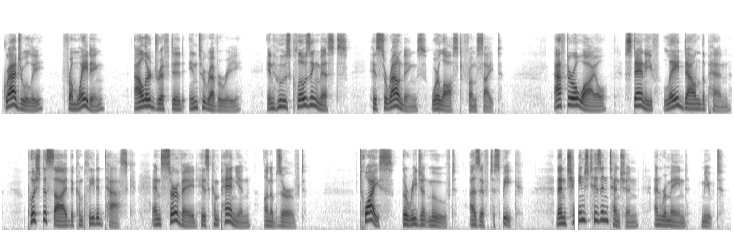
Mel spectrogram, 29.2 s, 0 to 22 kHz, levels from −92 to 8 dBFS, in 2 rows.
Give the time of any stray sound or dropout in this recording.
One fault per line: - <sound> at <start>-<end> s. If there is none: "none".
- dropout at 26.0-26.1 s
